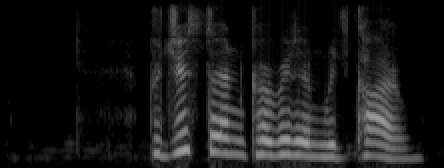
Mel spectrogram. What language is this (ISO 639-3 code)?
eng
